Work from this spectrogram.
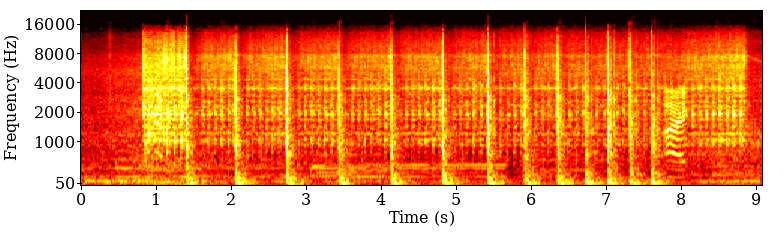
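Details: Dodge Caravan that failed to start: steady starter cranking with loud metallic knocks from hammer taps on the fuel tank, engine never catches; crank no start, fuel pump failure suspected, not confirmed.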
